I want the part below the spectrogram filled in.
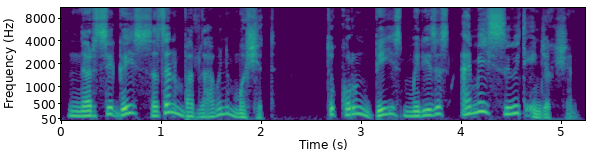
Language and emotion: Kashmiri, disgusted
